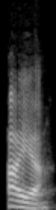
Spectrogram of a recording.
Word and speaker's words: Eier: Or for example, the word X, you know, in German, it's Eier, and it's spelled E-I-E-R, Eier.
